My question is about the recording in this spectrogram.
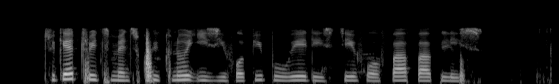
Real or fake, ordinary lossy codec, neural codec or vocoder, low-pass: real; none; none; 5.4 kHz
